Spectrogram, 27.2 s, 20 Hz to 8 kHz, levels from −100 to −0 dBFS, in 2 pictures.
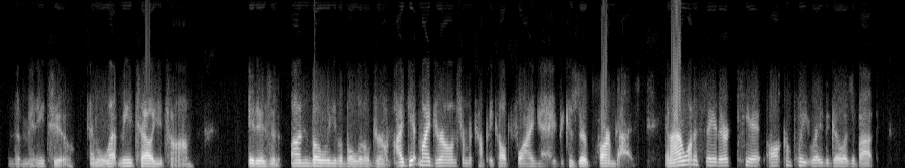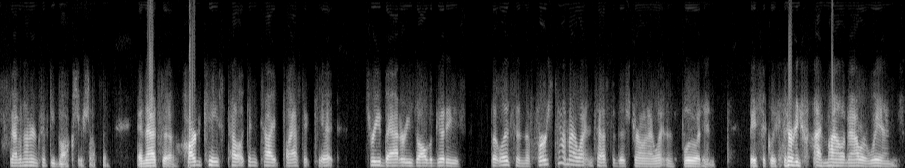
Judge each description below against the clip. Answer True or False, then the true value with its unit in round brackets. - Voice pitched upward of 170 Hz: False (140 Hz)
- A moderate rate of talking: True (195 wpm)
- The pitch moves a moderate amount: True (3.6 semitones)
